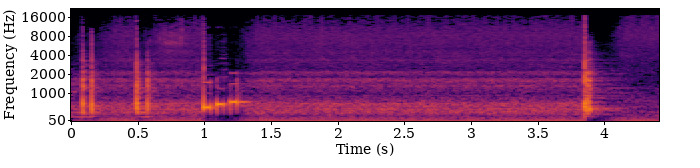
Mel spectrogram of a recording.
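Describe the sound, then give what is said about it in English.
Short electronic beep tones come over a radio net's repeater channel: two single beeps, then a quick rising run of three or four tones, and one last beep, all over a steady hiss. “Okay, anybody else want to check in, or whoever made the beep, if they are trying to get our attention, please come now with your call sign.”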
